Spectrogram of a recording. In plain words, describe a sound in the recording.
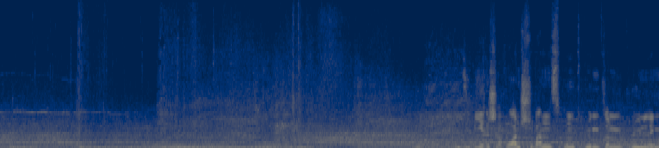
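Dragons roar and crash as they fight.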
